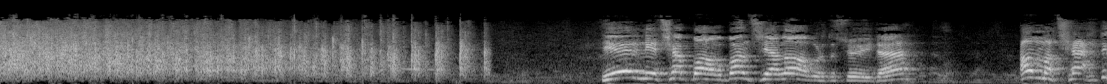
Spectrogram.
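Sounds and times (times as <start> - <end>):
audience applause: 0.0 - 4.9
speech: 6.0 - 9.2, 10.2 - 11.0.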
